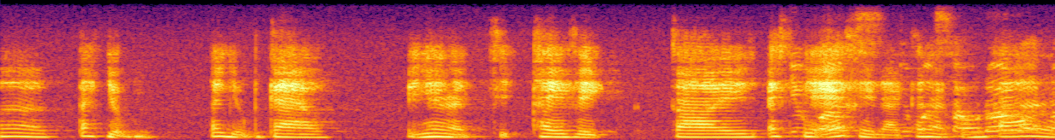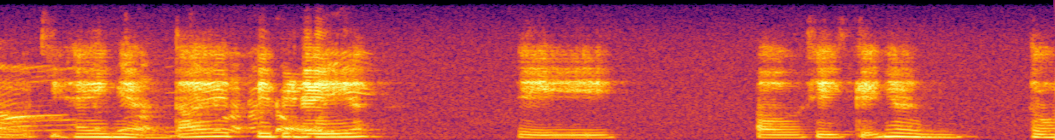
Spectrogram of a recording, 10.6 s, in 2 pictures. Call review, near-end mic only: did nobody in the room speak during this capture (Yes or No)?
No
